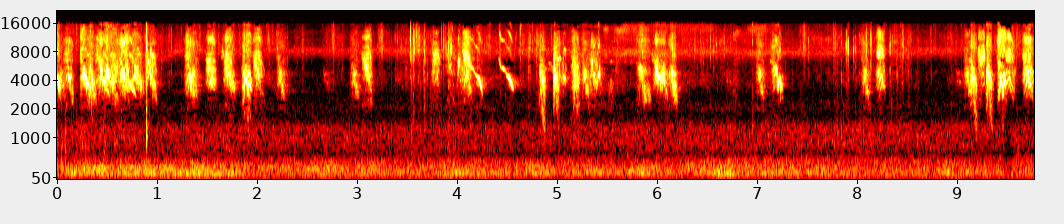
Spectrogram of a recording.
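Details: Eurasian tree sparrows at a shrine coming to be fed, July 12, 2021; a flock gives short, high chirps in scattered bursts, some overlapping, over a steady low background rumble.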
